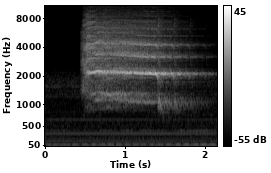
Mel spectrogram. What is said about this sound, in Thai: เราได้ยินเสียงกรี๊ดสักพักก็หายไป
